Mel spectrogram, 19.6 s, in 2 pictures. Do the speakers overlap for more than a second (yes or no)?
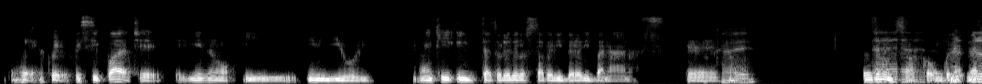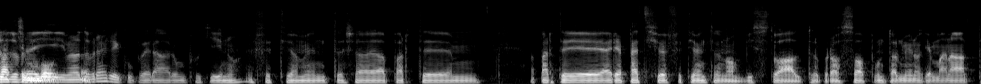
yes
